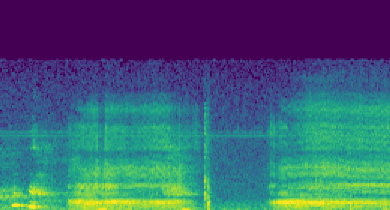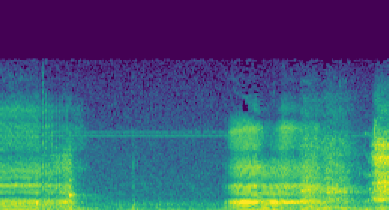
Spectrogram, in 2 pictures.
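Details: Three rough, whistling snoring breaths with quiet gaps, plus a few soft clicks and knocks in a small room; snoring.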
